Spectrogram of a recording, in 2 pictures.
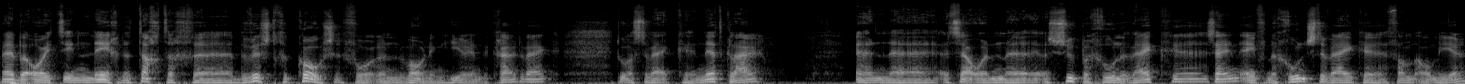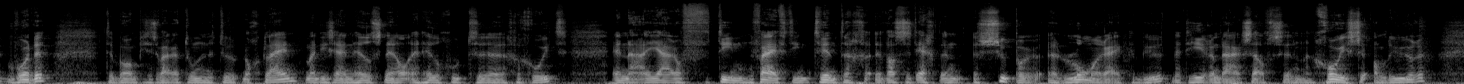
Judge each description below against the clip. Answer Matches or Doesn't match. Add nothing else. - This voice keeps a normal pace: Matches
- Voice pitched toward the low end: Matches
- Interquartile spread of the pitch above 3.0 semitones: Matches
